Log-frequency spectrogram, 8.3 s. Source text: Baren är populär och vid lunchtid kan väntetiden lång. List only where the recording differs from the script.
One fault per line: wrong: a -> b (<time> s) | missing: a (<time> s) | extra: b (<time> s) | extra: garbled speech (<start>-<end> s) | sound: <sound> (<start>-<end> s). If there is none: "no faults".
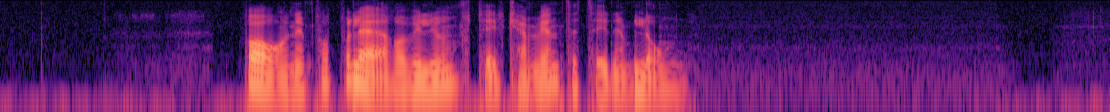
no faults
